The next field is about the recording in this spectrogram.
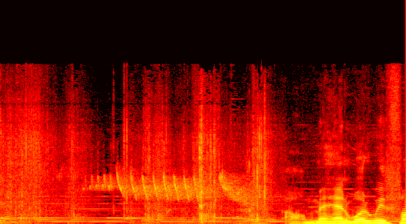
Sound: birds chirping

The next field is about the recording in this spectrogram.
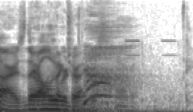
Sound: gasps in a handsome manner

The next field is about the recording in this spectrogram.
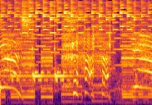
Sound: laughing

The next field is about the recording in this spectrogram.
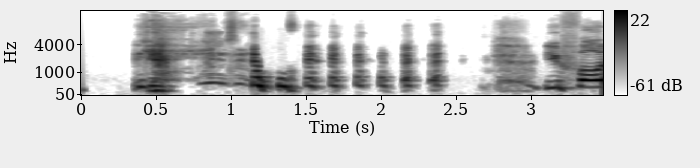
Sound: laughing

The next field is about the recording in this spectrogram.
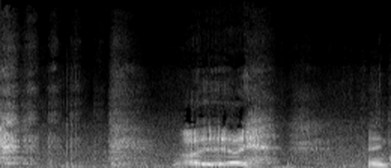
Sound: old man noises

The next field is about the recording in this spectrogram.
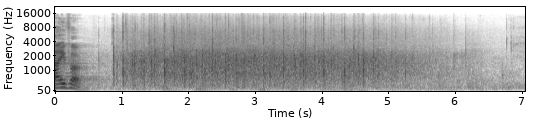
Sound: applause

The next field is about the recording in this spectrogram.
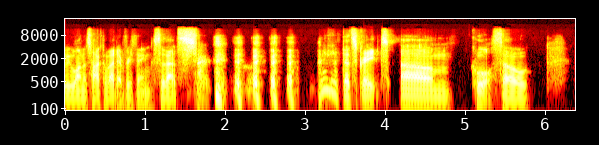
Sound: laughing

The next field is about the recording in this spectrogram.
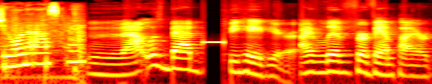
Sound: beep

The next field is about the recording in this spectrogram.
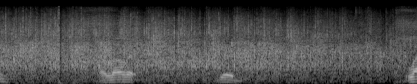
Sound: audience clapping

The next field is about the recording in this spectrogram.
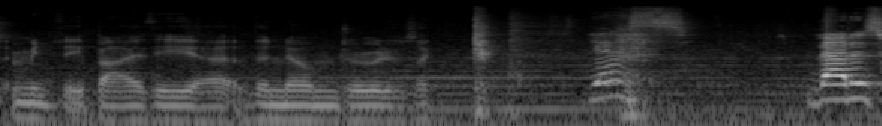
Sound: gasps

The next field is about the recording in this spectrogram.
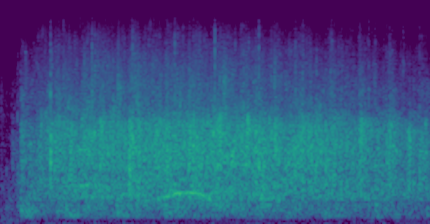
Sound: audience applauds

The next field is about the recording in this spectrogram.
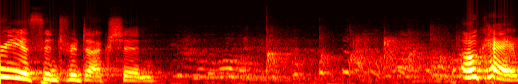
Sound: laughter

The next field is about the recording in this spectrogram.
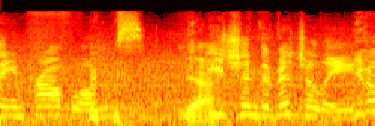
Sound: chuckles

